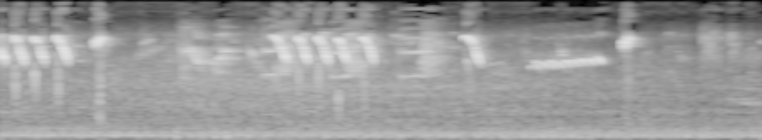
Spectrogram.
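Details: Sunbird song used as a master recording for training other songbirds: rapid high chirps and thin twittering notes in quick runs, a short even trill near the end, over a steady low hum.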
